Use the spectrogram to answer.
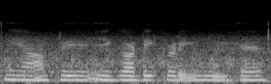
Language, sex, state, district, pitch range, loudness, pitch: Hindi, female, Haryana, Charkhi Dadri, 195-205 Hz, -17 LUFS, 200 Hz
